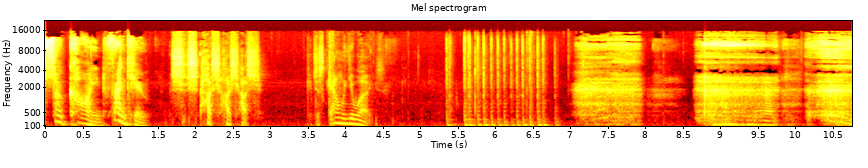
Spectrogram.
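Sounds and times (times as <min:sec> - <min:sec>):
speech: 0:00.0 - 0:03.0, 0:03.6 - 0:04.6, 0:05.4 - 0:05.6
keys tapping: 0:05.3 - 0:07.0
heavy breathing: 0:07.0 - 0:10.7.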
